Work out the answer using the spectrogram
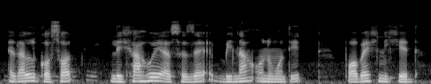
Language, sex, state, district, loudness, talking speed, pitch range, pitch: Assamese, male, Assam, Sonitpur, -17 LUFS, 140 wpm, 125-150 Hz, 135 Hz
